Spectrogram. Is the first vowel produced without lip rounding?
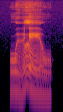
yes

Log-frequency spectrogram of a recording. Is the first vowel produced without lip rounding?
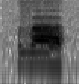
yes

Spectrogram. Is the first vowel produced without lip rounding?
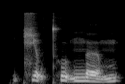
yes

